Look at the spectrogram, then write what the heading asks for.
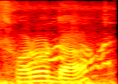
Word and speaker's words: সুরাডা: জায়গাটার নাম হচ্ছে সরোডা সরোডা আর ড্যামটার নাম হচ্ছে সোরাডা আচ্ছা ড্যামটার নাম হচ্ছে সুরাডা উচ্চারণ সোরাডা সোরাডা যাইোক উচ্চারণটা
